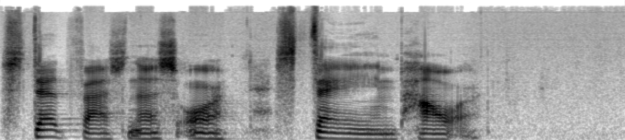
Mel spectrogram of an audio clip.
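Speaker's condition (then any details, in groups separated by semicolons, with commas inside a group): ALS; at least a couple of months since diagnosis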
